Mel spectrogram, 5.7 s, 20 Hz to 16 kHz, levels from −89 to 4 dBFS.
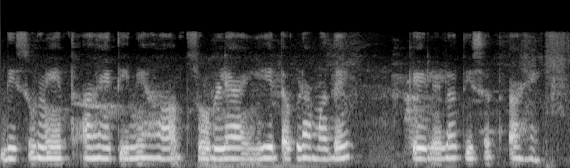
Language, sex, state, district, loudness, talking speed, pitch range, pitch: Marathi, female, Maharashtra, Dhule, -14 LUFS, 125 wpm, 225-240 Hz, 230 Hz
